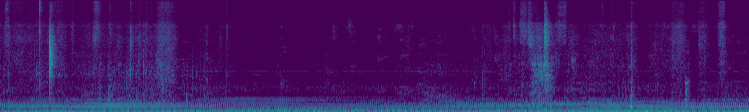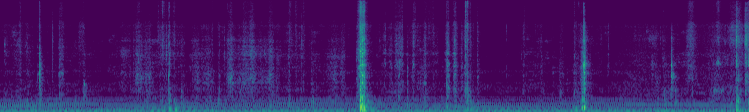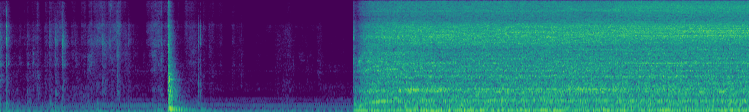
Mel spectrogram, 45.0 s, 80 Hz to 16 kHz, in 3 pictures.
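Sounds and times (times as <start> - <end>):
low steady hum: 0.0 - 37.2
washer drain pump whirring: 37.0 - 44.9.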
